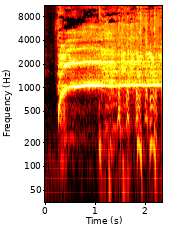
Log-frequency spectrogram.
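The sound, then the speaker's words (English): A voice mimics a shrill screeching whistle, holding one loud, piercing, steady note for about two seconds after a brief silence, with faint low murmuring beneath it toward the end. “Saw that between a screech and a whistle.”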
